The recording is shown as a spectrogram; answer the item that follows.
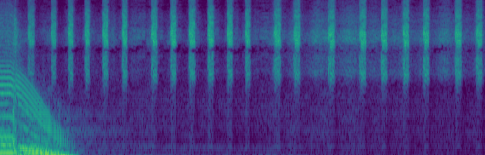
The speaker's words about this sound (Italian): Chissà cos'hanno da dirsi le cicale per non stare zitte un secondo. Che poi più fa caldo, più ciarlano. Di cosa? D'amore. A fare tutto quel rumore sono i maschi e non usano la bocca.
